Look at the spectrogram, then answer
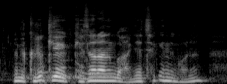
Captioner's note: tone shifts compared to when talking about counseling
